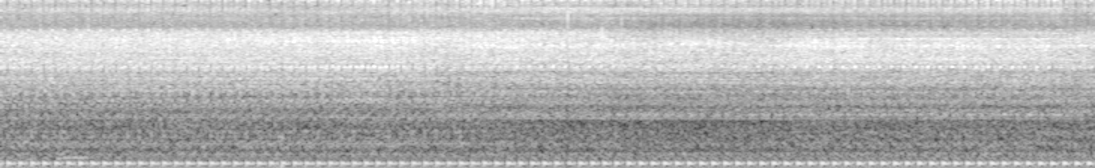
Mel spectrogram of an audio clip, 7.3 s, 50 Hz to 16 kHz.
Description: 2012 honda civic si misfire at high idle only the scaner shows code for misfire all 4 cylinders but when tested with scope only #4 cylinder injector is failing needs to replace the ecm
